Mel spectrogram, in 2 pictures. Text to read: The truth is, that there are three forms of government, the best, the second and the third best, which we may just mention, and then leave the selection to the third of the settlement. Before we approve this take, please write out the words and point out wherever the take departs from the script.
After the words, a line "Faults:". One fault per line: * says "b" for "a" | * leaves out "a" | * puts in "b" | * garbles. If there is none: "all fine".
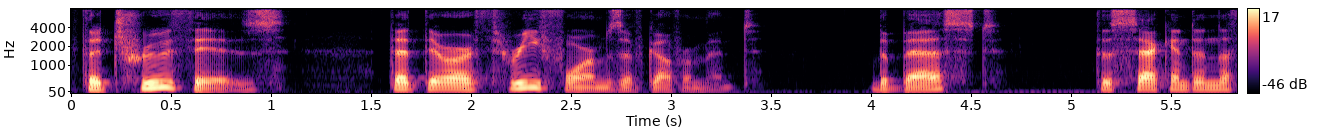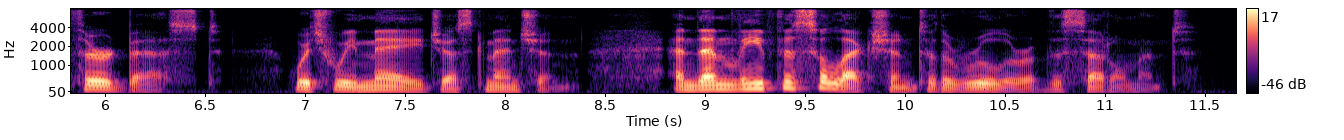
The truth is, that there are three forms of government, the best, the second and the third best, which we may just mention, and then leave the selection to the ruler of the settlement.
Faults:
* says "ruler" for "third"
